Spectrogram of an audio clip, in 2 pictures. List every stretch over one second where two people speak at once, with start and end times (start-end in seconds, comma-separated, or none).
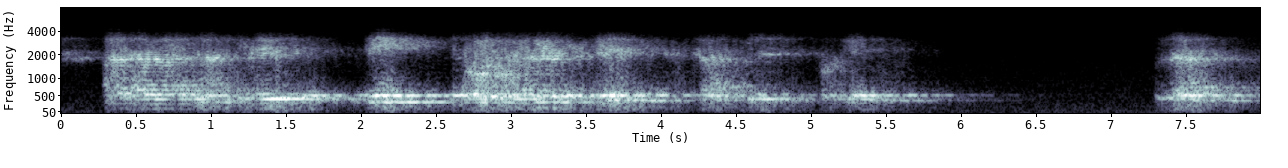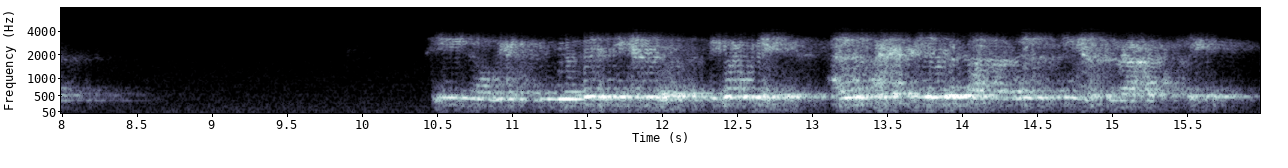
none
